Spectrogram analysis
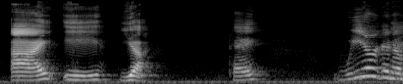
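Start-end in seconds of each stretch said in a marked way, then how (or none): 0.1-1.5 "I", "E", "y" as separate, firm sounds; three letter sounds. Shown as a demonstration. Teacher showing three sounds of Y, "I, E, y" sounded separately. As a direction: sound out long "I", long "E", then "y". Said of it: "Y can make three different sounds".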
